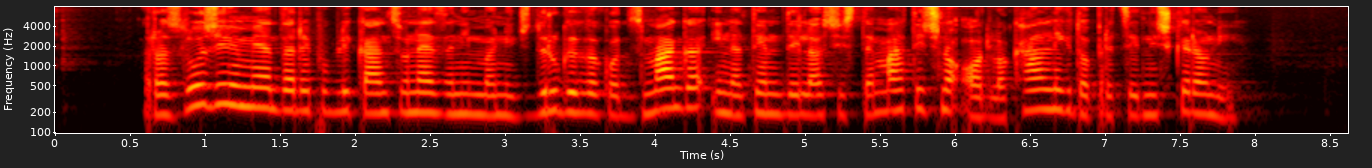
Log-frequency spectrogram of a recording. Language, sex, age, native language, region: Slovenian, female, 12-17, Slovenian, Central Slovenia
